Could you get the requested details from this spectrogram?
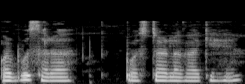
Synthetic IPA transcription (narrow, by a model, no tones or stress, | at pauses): ɔːɾbosaɾapoːsʈəɾlɐɡakeɦɛ̃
